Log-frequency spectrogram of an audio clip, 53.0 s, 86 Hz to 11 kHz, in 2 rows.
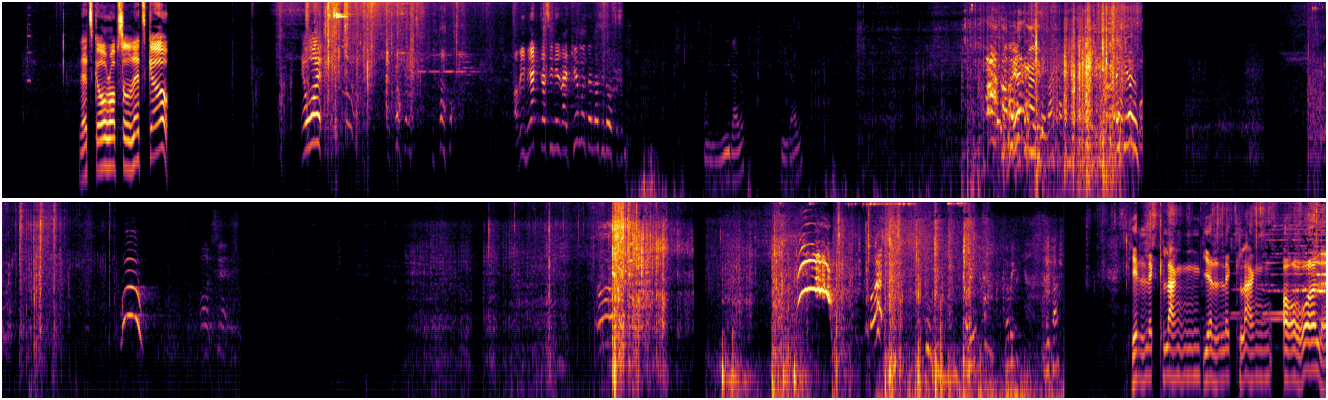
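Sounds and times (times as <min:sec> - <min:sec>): bike tyres crunching on snow: 0:03.7 - 0:52.9
person shouting: 0:19.7 - 0:20.6, 0:28.9 - 0:29.4, 0:38.4 - 0:38.7, 0:51.2 - 0:52.9.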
